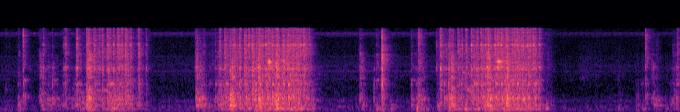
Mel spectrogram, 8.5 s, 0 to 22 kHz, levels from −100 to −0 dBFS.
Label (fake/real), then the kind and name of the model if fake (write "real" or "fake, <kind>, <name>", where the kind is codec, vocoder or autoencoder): fake, vocoder, Vocos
